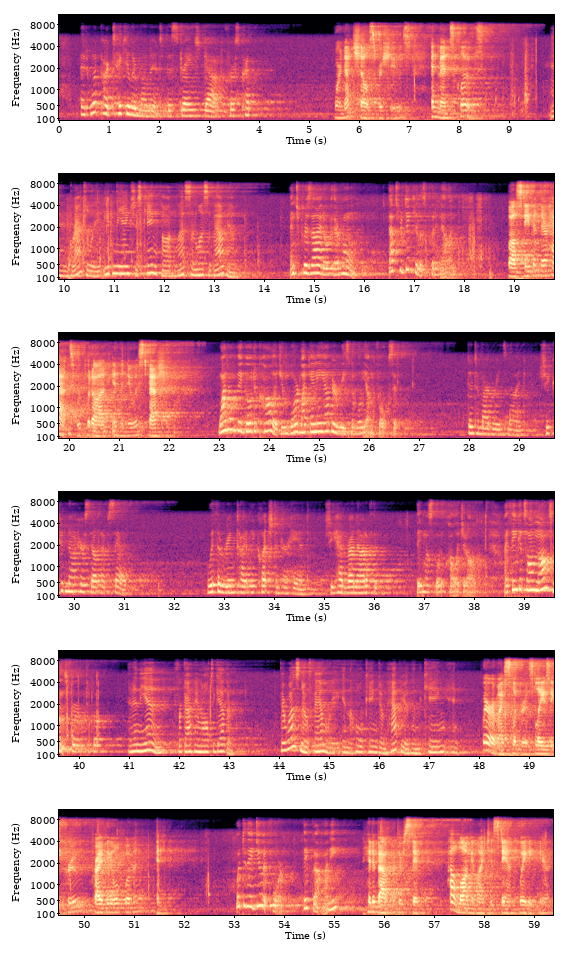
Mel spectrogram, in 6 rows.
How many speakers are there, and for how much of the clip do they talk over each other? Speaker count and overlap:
4, no overlap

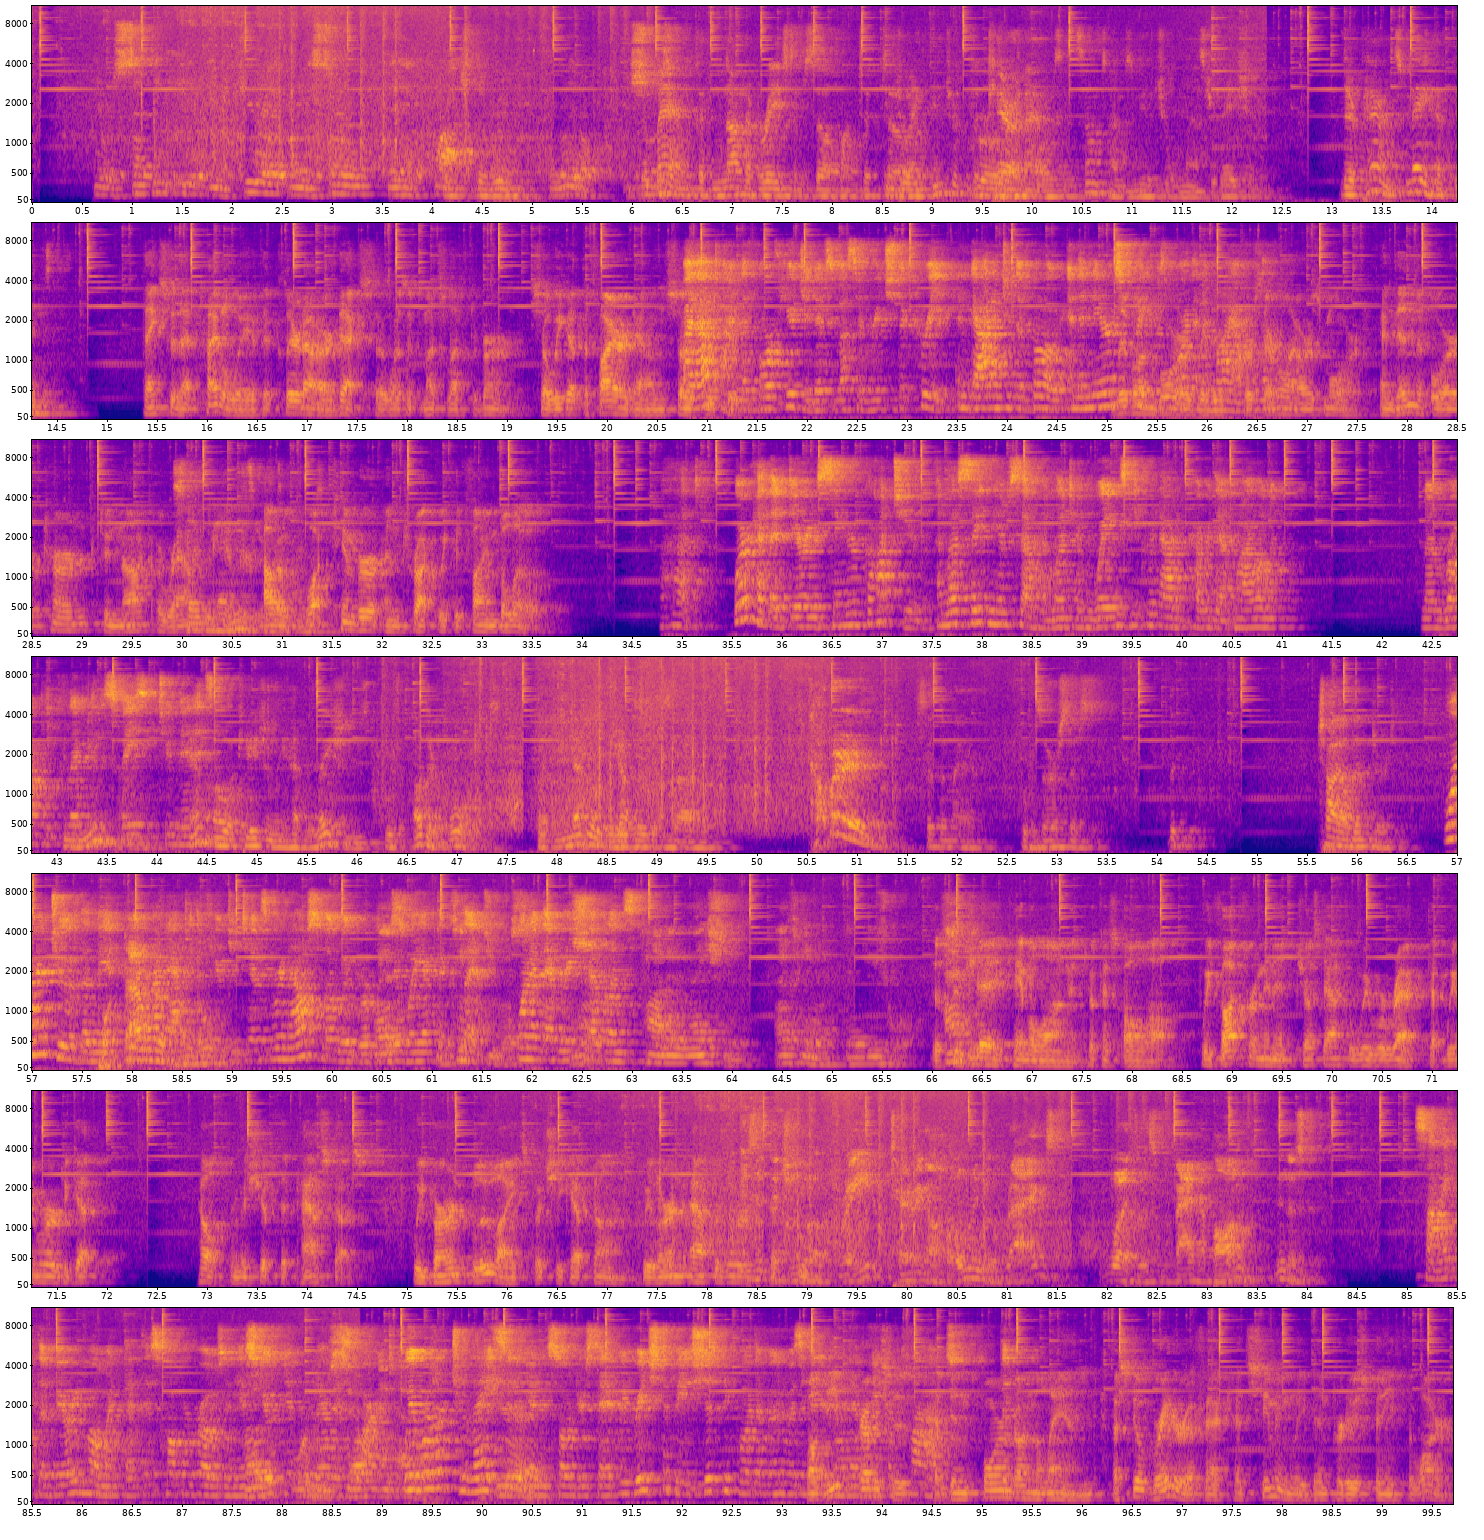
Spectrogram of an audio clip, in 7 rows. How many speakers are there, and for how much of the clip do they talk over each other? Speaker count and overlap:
5, about 22%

